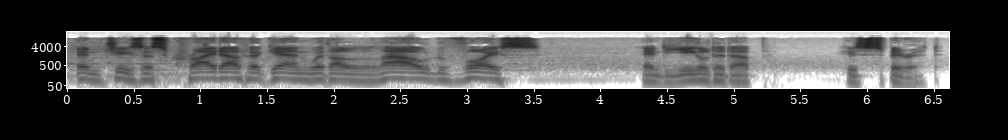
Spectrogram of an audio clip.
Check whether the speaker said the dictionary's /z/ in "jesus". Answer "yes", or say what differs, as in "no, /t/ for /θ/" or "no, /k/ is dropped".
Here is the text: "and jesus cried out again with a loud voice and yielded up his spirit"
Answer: yes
